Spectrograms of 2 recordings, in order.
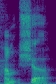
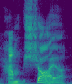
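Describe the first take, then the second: First: The last syllable is a weak, reduced 'sher'. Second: The last syllable is a full 'shire'. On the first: "But when it's put together, it's Hampshire" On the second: "the Americans would say Hampshire because Shire, it makes sense"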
